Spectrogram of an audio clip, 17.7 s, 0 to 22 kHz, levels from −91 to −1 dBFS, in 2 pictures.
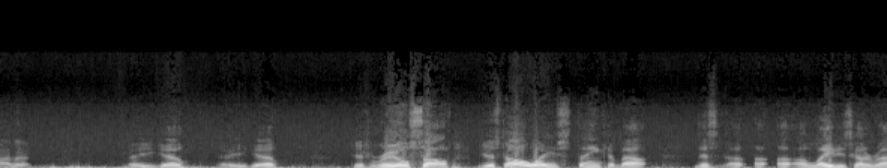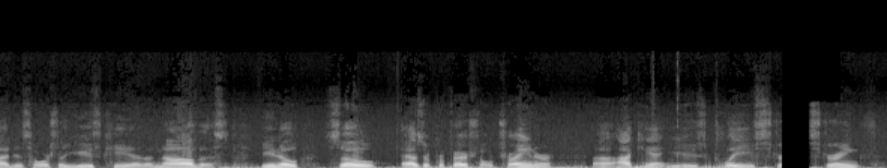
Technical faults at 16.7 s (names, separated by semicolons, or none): DECT cordless phone buzz; stream reconnect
